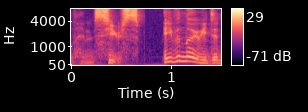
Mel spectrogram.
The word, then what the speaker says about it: Seuss: the pen name dr seuss seuss was his mother's maiden name and when he was born his parents made it his middle name in german it's actually pronounced zoice which i'm sure some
